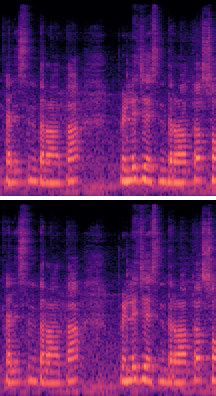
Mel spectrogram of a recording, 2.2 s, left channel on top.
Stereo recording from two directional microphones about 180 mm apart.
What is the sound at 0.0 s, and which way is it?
A woman's voice, 10° left (ahead or behind).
